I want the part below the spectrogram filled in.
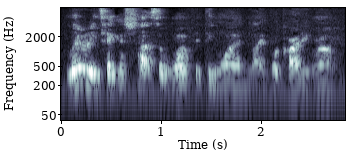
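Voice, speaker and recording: Fast-talking man in his thirties. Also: lowish voice, big pitch swings, distant mic. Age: 30s. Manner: fast, filler-heavy talk with many "like"s. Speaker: podcast co-host. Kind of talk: casual chat.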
